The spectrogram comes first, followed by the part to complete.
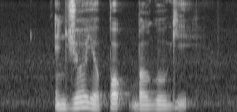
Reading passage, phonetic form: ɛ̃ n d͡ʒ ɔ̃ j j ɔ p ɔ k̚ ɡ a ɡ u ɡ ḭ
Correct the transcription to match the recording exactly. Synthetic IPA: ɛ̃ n d͡ʒ ɔ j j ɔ p ɔ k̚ b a ɡ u ɡ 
